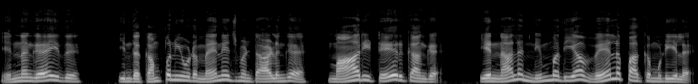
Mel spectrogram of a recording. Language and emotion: Tamil, sad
